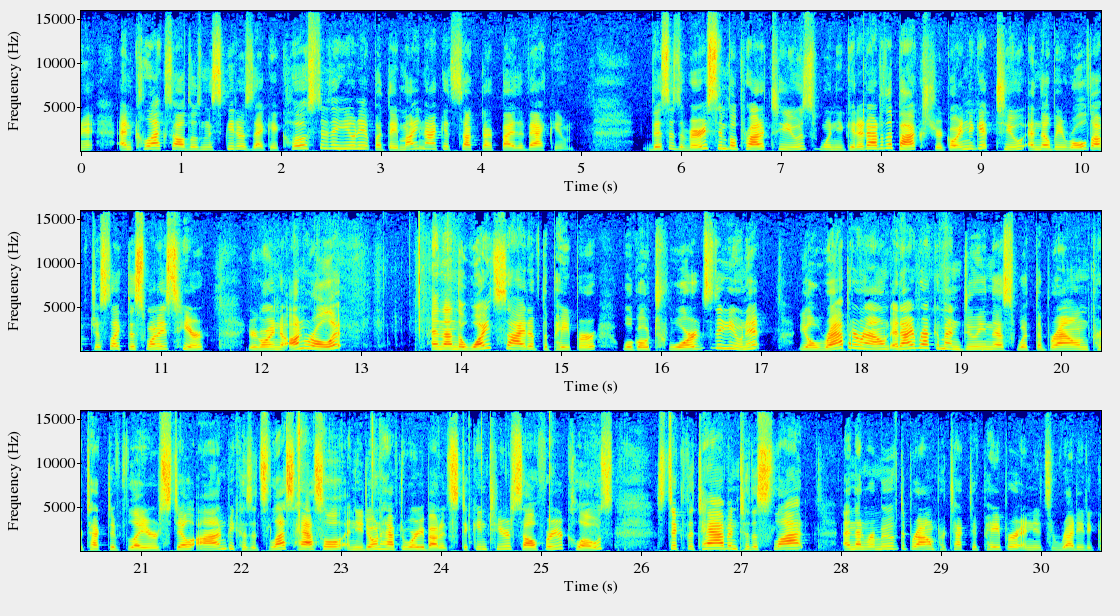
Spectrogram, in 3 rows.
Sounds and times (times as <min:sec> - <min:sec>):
Speech: 0:00.0 - 0:04.9, 0:05.7 - 0:12.8, 0:13.7 - 0:30.6.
